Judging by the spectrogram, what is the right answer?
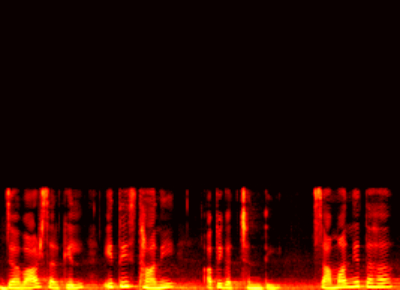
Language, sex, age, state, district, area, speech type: Sanskrit, female, 18-30, Rajasthan, Jaipur, urban, spontaneous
